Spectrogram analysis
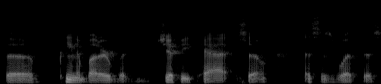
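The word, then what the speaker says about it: Gfycat: kinda like jiff like the peanut butter but jiffy cat so this is what this is so if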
